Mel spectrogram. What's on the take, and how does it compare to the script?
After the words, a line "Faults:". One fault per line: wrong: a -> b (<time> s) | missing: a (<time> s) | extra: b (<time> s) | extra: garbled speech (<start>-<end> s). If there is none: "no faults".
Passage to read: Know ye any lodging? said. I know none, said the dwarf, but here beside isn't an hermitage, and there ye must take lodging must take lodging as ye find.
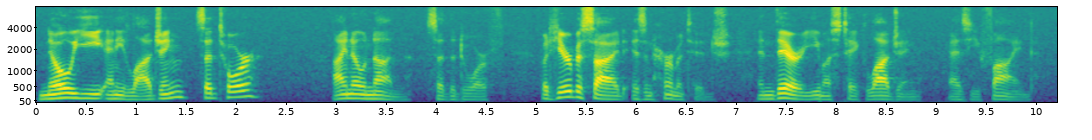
Know ye any lodging? said Tor. I know none, said the dwarf, but here beside is an hermitage, and there ye must take lodging as ye find.
Faults:
extra: Tor (1.8 s)
wrong: isn't -> is (5.9 s)
missing: must take lodging (8.9 s)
